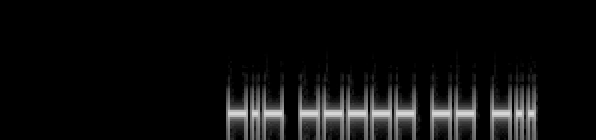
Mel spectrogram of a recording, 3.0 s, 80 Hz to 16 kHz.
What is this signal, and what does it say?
Morse code, heard as a keyed tone, about 40 wpm, 700 Hz. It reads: K0MD
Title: Call Signs Repeated 2x - 40wpm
